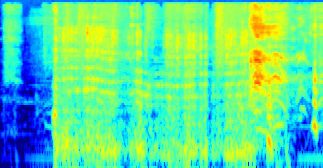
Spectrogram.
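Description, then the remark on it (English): A lion on a roof roars loudly in one long, rumbling, gravelly roar lasting a few seconds, rising into a harsher snarl near the end. No one speaks. “There's a freaking lion on the roof.”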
